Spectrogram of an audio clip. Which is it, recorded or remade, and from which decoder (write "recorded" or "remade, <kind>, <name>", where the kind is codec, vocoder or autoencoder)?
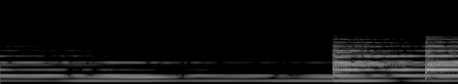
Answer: recorded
